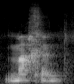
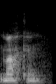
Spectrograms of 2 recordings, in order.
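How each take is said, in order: First: The name is pronounced the Welsh way. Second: The name is pronounced a non-Welsh way. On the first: This is how a Welsh speaker would say it. "as a Welsh speaker, I should say Machen" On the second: This is how the bearer of the name said it. "he actually pronounced it Machen"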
